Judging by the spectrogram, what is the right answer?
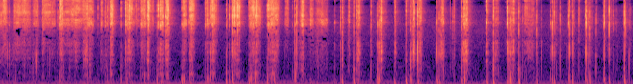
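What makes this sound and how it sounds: Fingernails scratch and tap a solid, light, fist-sized white polystyrene foam ball. Dry, bright scratching gives way to a quick run of crisp, short taps that die away almost instantly, over a steady low hum.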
